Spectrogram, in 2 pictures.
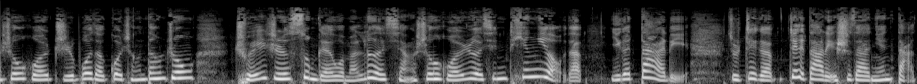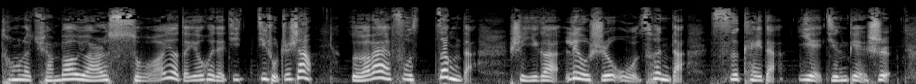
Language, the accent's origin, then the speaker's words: Chinese; Tianjin, China; accent: Tianjin; 用我们天津话说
